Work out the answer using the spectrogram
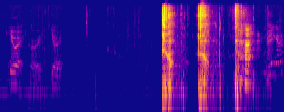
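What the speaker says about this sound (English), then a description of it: "Now you gotta crunch slowly." Snacks being crunched slowly near a microphone: a soft voice speaks briefly, then after a pause come three loud, crisp bites in a slow, even rhythm.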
